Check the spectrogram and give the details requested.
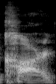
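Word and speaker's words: Carrd: complaining about the presentation card, that's C-A-R-R-D, it's actually pronounced CARD, against Dr.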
